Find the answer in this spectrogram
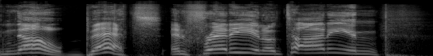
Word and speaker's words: Betts: My My son's like, "No, Bets." And Freddy and Otani and Oh, yeah. Rhymes with Mets.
